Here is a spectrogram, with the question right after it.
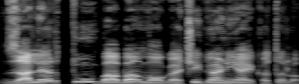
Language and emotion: Goan Konkani, neutral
